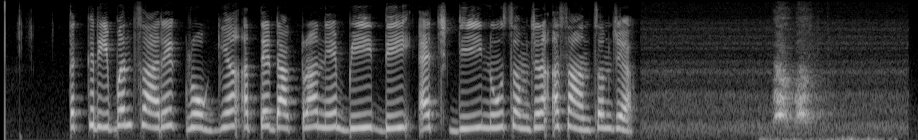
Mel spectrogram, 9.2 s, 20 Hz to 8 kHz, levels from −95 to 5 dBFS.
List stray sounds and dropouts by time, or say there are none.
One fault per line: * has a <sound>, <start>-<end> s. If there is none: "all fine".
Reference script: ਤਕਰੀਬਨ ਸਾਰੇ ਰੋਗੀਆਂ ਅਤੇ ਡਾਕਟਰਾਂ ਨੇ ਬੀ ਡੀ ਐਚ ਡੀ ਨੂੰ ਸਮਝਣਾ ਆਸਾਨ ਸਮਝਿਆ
* has a bark, 7.6-9.0 s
